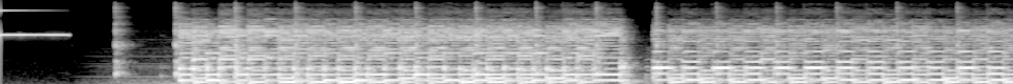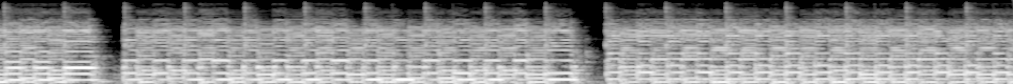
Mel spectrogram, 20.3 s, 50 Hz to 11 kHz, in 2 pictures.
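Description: A short high chime at the start, then an electric guitar playing fast, evenly picked notes on the D string in four runs of about four and a half seconds each, with short breaks between. It is a finger independence exercise: the fingers are held down chromatically at the 7th fret and one finger at a time is lifted, so the notes shift from run to run.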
